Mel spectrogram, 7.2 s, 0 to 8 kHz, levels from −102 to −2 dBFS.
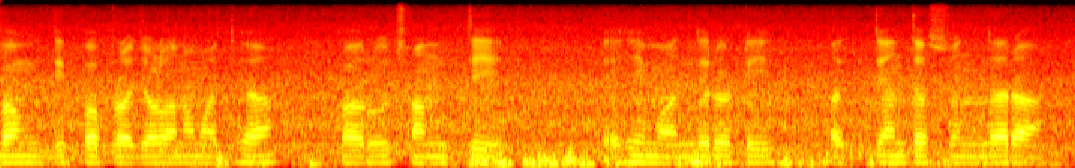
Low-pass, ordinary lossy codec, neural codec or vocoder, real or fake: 7.2 kHz; none; none; real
